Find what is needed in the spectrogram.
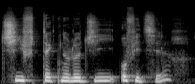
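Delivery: English accent put on for show. A show host giving the guest's English job title, in an English accent. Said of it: "mon bel accent anglais".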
